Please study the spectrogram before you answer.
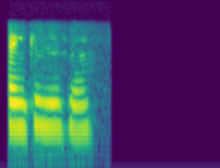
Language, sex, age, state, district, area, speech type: Punjabi, female, 18-30, Punjab, Barnala, rural, conversation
